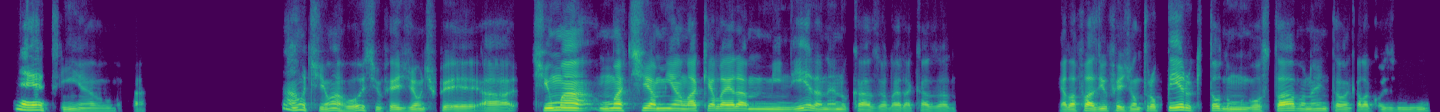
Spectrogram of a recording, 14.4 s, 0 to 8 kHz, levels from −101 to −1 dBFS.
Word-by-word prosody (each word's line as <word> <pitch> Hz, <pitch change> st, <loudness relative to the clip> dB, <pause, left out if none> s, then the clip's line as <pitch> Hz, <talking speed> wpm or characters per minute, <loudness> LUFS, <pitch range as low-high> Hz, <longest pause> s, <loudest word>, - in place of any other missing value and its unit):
É 180 Hz, -6 st, +5 dB
sim 120 Hz, +1 st, -7 dB
a 105 Hz, 0 st, -6 dB
o 100 Hz, 0 st, -13 dB, 0.2 s
a -, -, -10 dB, 1.4 s
Não, -, -, -1 dB
tinha -, -, -5 dB
o -, -, -2 dB
arroz, -, -, -1 dB
tinha -, -, -7 dB
o -, -, -18 dB
feijão 120 Hz, +2 st, -1 dB
tipo, 120 Hz, -, -7 dB
é 105 Hz, 0 st, -2 dB
a 110 Hz, +1 st, -3 dB
tinha 155 Hz, -, +4 dB
uma 170 Hz, -3 st, +6 dB
uma 150 Hz, +2 st, +4 dB
tia 155 Hz, 0 st, +2 dB
minha 145 Hz, 0 st, +1 dB
lá 130 Hz, 0 st, +3 dB
que 135 Hz, +3 st, -8 dB
ela 140 Hz, -1 st, +3 dB
era 135 Hz, -1 st, +5 dB
mineira, 125 Hz, +5 st, -2 dB
né, 120 Hz, +1 st, -4 dB
no 120 Hz, -1 st, -4 dB
caso 110 Hz, -2 st, -3 dB
ela 105 Hz, 0 st, -6 dB
era 110 Hz, 0 st, -5 dB
casada 110 Hz, 0 st, -7 dB, 1.0 s
ela 120 Hz, -, +2 dB
fazia 125 Hz, +3 st, +3 dB
o -, -, -7 dB
feijão 125 Hz, -2 st, -2 dB
tropeiro 160 Hz, +7 st, +2 dB
que -, -, -16 dB
todo 145 Hz, -3 st, -1 dB
mundo 120 Hz, -2 st, -2 dB
gostava, 135 Hz, +5 st, +2 dB
né, 125 Hz, +1 st, -4 dB
então 130 Hz, -4 st, -4 dB
aquela 110 Hz, +1 st, -3 dB
coisa 110 Hz, -1 st, -11 dB
de 110 Hz, -, -10 dB
Minas, 110 Hz, +3 st, -8 dB
125 Hz, 190 wpm, -22 LUFS, 110-140 Hz, 1.4 s, uma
